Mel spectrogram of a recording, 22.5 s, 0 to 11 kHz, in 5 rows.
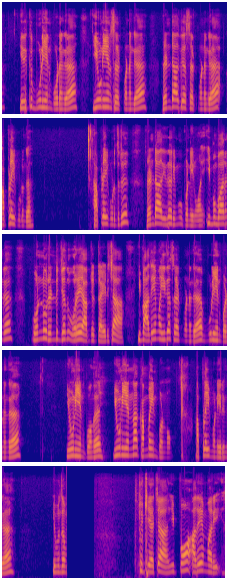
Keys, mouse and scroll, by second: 1.0 click, 2.4 click, 4.4-6.6 drag, 7.1 x, 8.0 click, 9.0 Tab, 9.8 alt+a, 10.3 l, 10.9 Tab, 11.4 alt+a, 11.7 click, 13.4-14.7 drag, 15.1 click, 17.4 click, 21.7 click.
